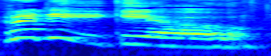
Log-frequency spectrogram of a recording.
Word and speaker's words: radicchio: Radicchio!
